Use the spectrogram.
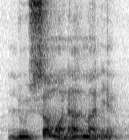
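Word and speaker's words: allemand: do the pronunciation before so Al this is what it sounds like on Alman okay there's a little bit of Alman but I think I'm stressing on the end of Alman too much Al so is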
